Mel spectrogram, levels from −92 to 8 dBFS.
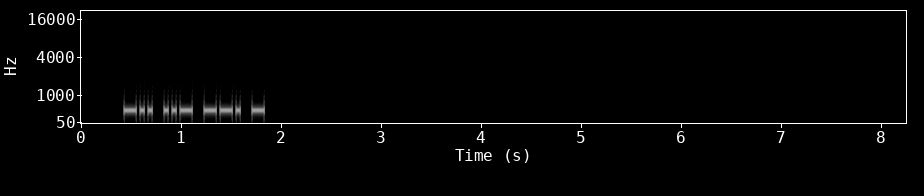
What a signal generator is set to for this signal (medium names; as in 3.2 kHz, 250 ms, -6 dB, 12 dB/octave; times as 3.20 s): Morse "DUGT" 30 wpm 463 Hz -28 dBFS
